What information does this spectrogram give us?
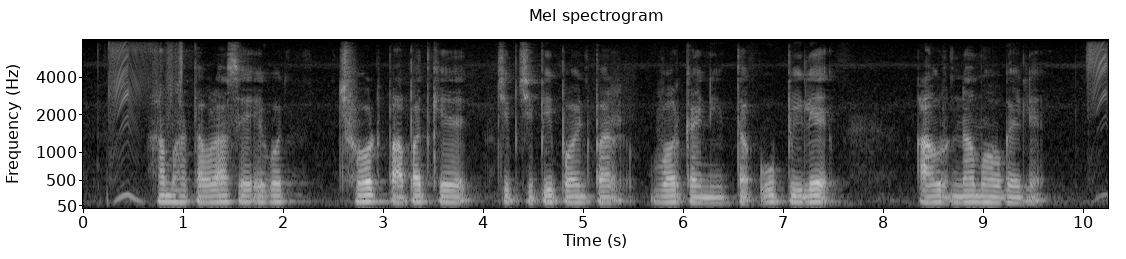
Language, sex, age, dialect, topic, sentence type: Bhojpuri, male, 18-24, Southern / Standard, agriculture, question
